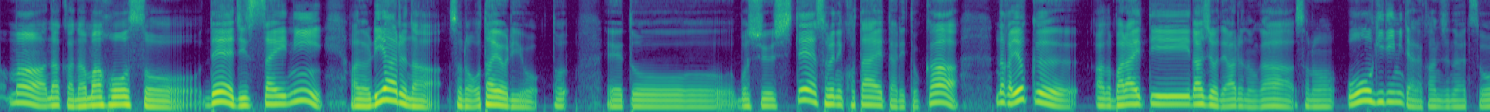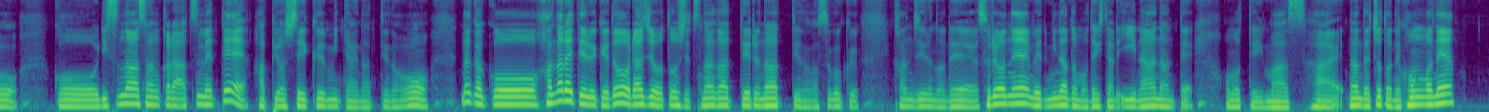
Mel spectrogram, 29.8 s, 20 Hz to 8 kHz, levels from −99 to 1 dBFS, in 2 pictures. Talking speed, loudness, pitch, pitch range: 345 characters per minute, -20 LUFS, 135 Hz, 125-165 Hz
